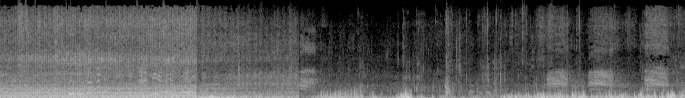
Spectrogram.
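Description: A parked fire truck's engine idling steadily for about three seconds, then quieter open air with a single thump about six seconds in. Crows caw two or three times near the end.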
